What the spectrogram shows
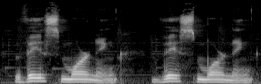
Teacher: la th de This es la versión que suena como una d vibrante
